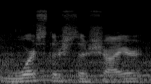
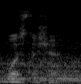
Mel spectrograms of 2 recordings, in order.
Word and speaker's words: Worcestershire: You know, it's not Worcestershire sauce, it's Worcestershire.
